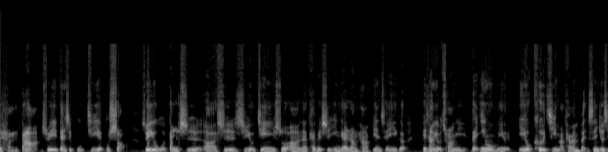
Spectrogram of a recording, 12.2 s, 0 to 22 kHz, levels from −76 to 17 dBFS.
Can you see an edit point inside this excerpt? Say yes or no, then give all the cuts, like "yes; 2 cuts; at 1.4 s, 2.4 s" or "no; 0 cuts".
no; 0 cuts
